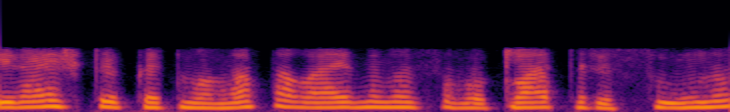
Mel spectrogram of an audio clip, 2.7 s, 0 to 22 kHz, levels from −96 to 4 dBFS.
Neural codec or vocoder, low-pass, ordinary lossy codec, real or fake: codec, 16 kHz, 1 kbps, FreqCodec, smaller model; 3.6 kHz; Opus, 24 kbps; fake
